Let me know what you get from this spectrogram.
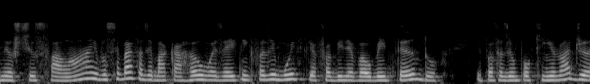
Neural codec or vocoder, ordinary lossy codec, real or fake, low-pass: codec, 16 kHz, 4.8 kbps, FACodec; none; fake; 7.2 kHz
